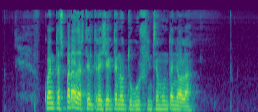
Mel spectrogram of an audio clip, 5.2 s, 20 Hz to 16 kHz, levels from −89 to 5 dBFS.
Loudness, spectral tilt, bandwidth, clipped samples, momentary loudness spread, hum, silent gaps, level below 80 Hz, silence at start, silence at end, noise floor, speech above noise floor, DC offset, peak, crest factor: -13 LUFS; -5 dB/octave; 11.5 kHz; under 0.1%; 9 LU; none; none; -54 dBFS; 0.9 s; 1.35 s; -66 dBFS; 53 dB; under 0.1%; 0 dBFS; 16 dB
